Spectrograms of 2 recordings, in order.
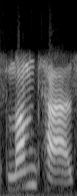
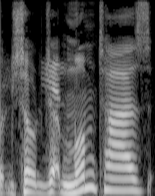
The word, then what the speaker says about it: Mumtaz: I think it's a boy's Arabic name, and it's spelled J-A-M-I-L, but I spell it J-A-M-E-E-L. My first name, though, is Mumtaz, M-U-M-T-A-Z.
